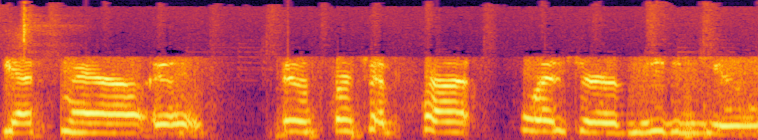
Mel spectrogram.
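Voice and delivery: anxious, nervous, halting, stumbling delivery. Thanking someone at the end of a call, nervous. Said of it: "I'm sorry I sound so nervous".

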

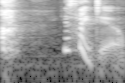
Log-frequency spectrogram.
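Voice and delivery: whispered, breathy, touchy, defensive tone. Retelling a movie scene where she answers her husband: imitating a defensive reply. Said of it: "and is kinda defensive about it".

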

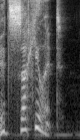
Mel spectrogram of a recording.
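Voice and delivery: over-the-top, way-too-energetic, high exclamation-packed delivery. Quoting how Peter said a line, imitating Peter's way-too-energetic delivery. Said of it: "like multiple exclamation points".

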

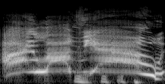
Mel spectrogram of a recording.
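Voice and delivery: deep, very low, swooping, adoring, doting gush. Acting out a fan coming up to hug him: imitating an adoring fan. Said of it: "woman with a Chicago Cubs t-shirt on being like".

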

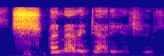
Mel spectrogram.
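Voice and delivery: very high, soft, hushed voice. Joking about the movie Contact: Jodie Foster impression. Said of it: "Is that your Jodie Foster impression?".

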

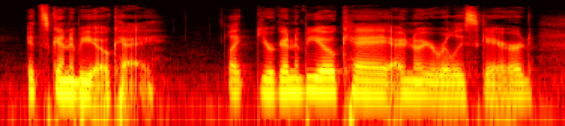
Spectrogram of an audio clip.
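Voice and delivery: ordinary talk

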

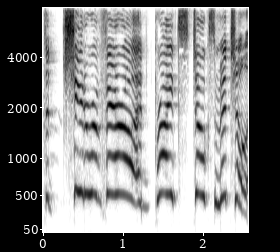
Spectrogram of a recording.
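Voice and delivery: loud, high-pitched screaming.

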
